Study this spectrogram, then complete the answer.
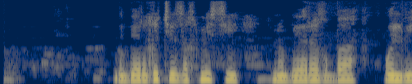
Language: Pashto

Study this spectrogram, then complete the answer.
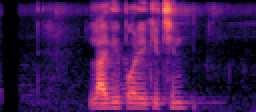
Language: Nepali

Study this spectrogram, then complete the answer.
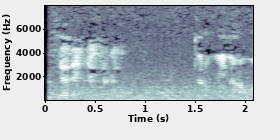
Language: Pashto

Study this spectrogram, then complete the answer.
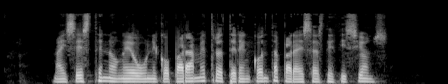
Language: Galician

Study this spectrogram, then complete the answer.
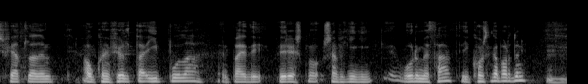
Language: Icelandic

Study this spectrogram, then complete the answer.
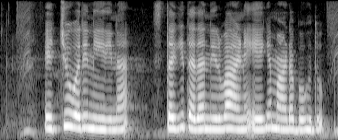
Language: Kannada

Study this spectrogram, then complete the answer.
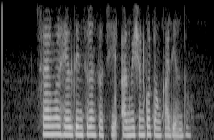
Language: Odia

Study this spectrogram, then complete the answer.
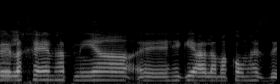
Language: Hebrew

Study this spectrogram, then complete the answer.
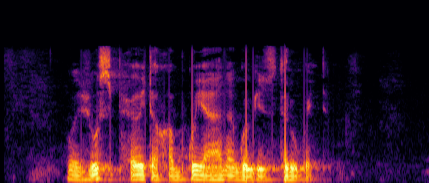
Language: Abkhazian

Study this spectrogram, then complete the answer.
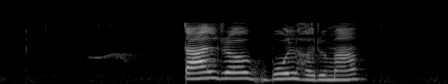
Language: Nepali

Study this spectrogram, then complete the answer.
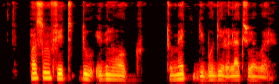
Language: Nigerian Pidgin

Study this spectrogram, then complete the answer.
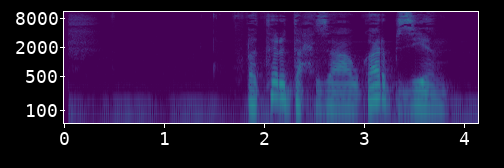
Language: Abkhazian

